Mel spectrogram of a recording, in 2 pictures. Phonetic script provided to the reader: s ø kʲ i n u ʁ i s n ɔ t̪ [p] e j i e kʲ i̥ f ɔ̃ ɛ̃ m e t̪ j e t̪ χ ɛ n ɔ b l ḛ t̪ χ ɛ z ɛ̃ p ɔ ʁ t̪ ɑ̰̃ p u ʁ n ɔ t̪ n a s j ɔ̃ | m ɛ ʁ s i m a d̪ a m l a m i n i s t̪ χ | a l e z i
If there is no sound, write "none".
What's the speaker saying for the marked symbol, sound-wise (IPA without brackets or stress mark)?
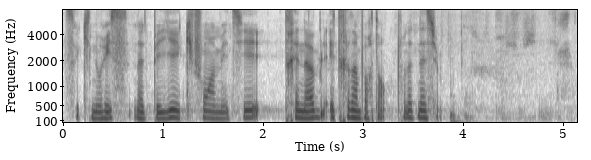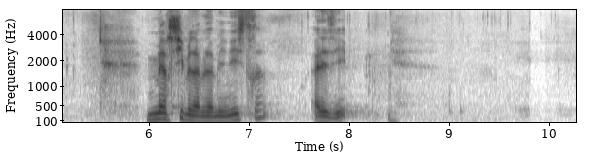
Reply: p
